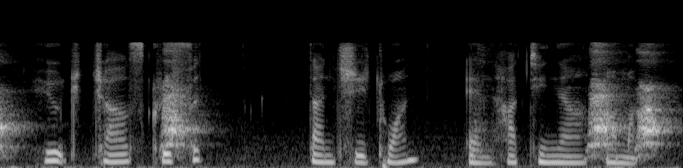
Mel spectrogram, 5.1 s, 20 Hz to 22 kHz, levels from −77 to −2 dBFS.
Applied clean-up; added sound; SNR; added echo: none; Dog; 1 dB; none.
